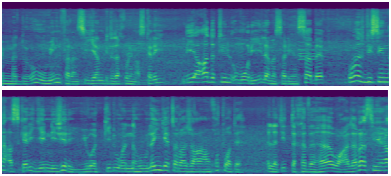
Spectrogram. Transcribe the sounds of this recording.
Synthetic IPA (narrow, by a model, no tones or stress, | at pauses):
mːad̪ʕuːmɪfɑɾˤɑnsɪjːabɪt̪ad̪axːʊlɪnʕa̰skaɾɪjː | lɪʔɪʕaːd̪alʔʊmuːɾɪʔɪlaːmasɑːɾɪhasːaːbɪq | wamad͡ʒlɪsʕaskaɾɪjːnːiːʒiːɾɪːjʊʔakːɪd̪ʔanːaɦʊlanjat̪aɾˤɑːd͡ʒaʕaʕanxʊt̪ˤwɑt̪ɪh | ʔalːat̪iːt̪ːaxaðaɦaːwaʕa̰laːɾˤɑʔsɪha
